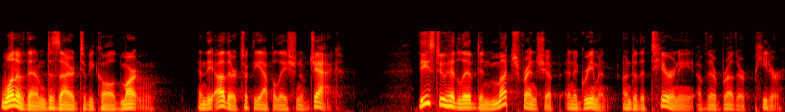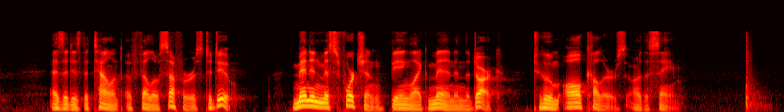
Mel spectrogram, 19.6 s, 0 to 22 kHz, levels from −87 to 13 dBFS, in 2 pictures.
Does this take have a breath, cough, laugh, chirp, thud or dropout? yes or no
yes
